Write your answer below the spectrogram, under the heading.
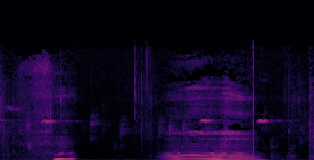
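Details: Friendly street cat near a workplace, showing its belly to be stroked, gives a brief upward chirp-meow followed by a long arching meow that rises and then falls, with faint low background noise.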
